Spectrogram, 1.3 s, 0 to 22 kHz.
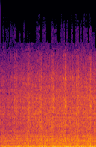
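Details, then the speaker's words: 1968 GMC C1500 pickup six-cylinder, first start after 27 years sitting (last licensed 1997), not yet warmed: uneven lumpy idle with irregular low thump, like an old tractor; owner suspects sticky valves, unconfirmed. "yeah you might have little sticky valves or something there the way she's kind of sounds like an old L shammer tractor"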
